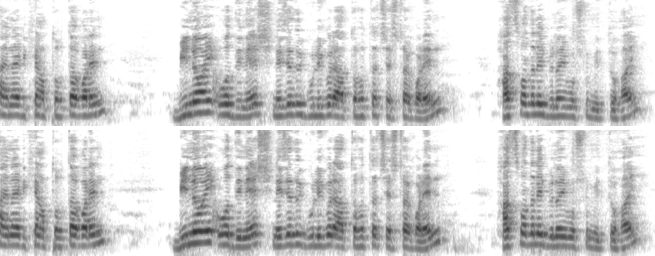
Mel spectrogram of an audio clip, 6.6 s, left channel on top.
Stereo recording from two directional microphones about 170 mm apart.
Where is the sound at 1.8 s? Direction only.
65° right (ahead or behind).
